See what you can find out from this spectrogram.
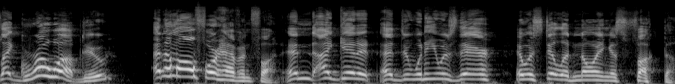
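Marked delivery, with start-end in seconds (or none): none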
